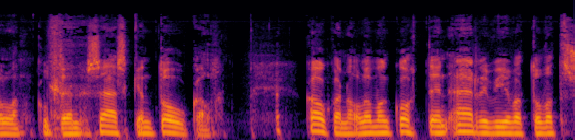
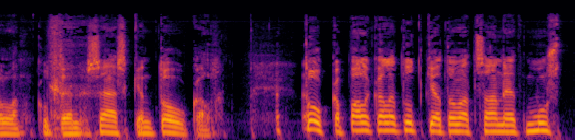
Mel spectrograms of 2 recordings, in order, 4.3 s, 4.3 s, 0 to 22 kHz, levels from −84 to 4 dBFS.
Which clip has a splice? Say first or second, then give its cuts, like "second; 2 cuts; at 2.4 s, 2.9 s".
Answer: first; 1 cut; at 2.2 s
